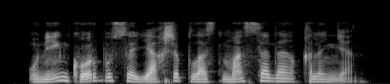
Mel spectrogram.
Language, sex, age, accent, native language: Uzbek, male, 18-24, Farg'ona, Uzbek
